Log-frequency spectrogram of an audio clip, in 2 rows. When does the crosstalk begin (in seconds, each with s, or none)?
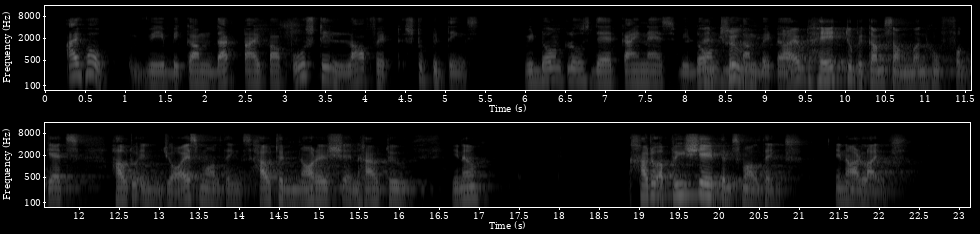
8.2 s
